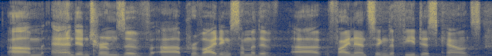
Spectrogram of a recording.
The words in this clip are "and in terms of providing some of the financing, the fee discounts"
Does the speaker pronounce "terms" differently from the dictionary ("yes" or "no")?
no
